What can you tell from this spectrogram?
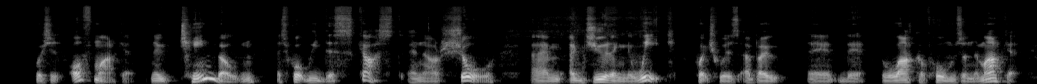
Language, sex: English, male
